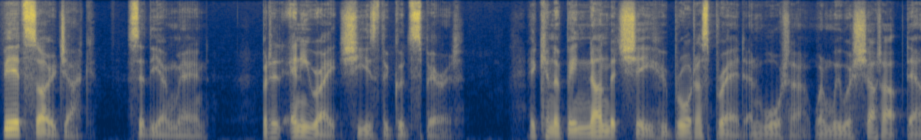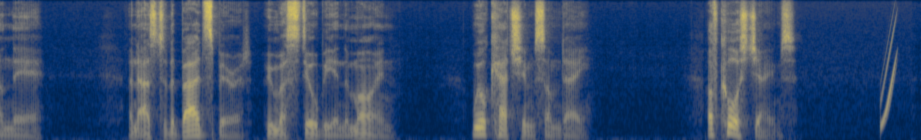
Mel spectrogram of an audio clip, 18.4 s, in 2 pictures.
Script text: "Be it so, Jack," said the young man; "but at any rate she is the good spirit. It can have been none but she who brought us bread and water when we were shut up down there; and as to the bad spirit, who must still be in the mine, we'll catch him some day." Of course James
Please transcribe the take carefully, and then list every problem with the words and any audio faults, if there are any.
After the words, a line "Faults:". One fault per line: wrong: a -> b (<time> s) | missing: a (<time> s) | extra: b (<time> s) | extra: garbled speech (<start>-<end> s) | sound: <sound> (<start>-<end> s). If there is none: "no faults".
"Be it so, Jack," said the young man; "but at any rate she is the good spirit. It can have been none but she who brought us bread and water when we were shut up down there; and as to the bad spirit, who must still be in the mine, we'll catch him some day." Of course James
Faults:
sound: chirp (18.0-18.2 s)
